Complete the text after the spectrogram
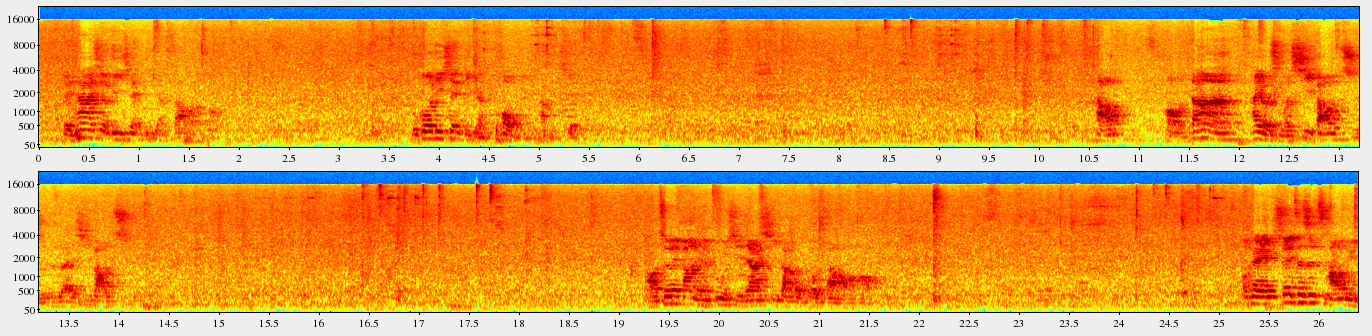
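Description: A young man speaks calmly through a microphone, in bursts with pauses.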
